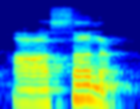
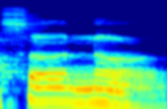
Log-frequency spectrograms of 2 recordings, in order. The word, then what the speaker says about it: Asana: why you will see a lot of people will saying it Asana but it is not Asana it is a uh sir nerve so that's why because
